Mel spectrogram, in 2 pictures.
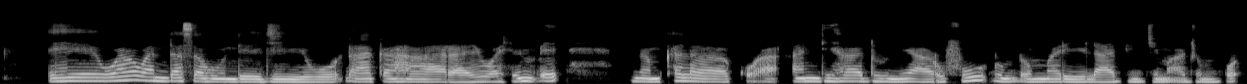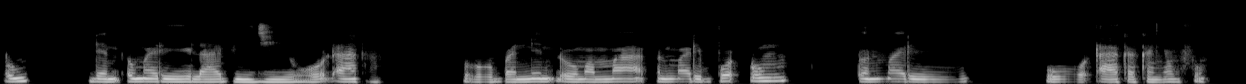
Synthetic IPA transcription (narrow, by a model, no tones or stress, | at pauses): ʔɛwawandasahundeːd͡ʒiwɔɗakahaɾaːjuwahimɓɛ | ŋɡamkʰalakɔ̰a̰andiɦadunijaːɾʔufuɗumɗɔ̰mːaɾilabid͡ʒima̰d͡ʒumboɗːum | ndɛnɗɔmaɾilabid͡ʒiwɔɗaka | ɗɔbanːinɗɔmamːaɗɔnmaɾiboɗːum | ɗɔnmaɾi | wɔɗakakaɲɔmfṵ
